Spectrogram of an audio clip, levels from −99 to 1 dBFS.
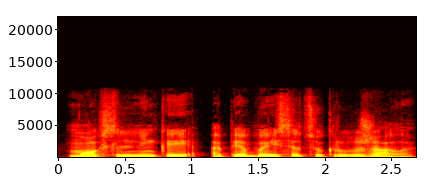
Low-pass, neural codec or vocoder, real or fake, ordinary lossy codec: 10.8 kHz; none; real; AAC, 48 kbps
